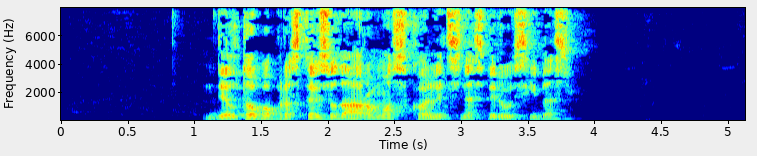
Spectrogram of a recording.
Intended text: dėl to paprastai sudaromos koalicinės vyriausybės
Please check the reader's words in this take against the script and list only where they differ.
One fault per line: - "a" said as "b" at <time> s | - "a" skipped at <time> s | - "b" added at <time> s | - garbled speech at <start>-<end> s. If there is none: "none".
none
